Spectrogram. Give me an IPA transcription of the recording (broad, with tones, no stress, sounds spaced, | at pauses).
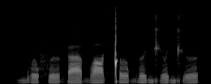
b ɤ˨ f ɵ˨˩˦ ɠ a˨ b ɑ˦˨ ǃ ɤ˧˥˧ b ɾ ɵ˦˥ d͡ʒ ɤ˨˥ d͡ʒ ɵ˨˥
